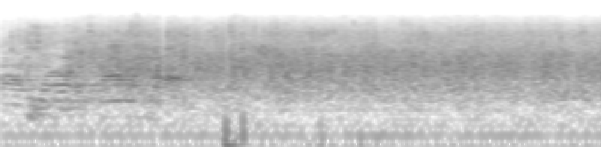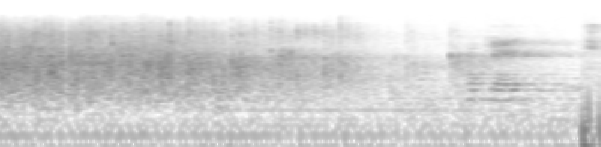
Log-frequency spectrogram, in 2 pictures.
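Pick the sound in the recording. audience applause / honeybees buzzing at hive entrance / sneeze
audience applause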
